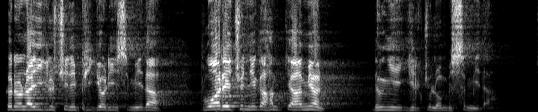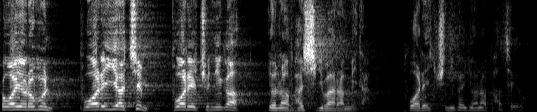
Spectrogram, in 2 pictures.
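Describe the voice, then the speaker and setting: A male pastor exhorts his congregation with emphatic, repeated phrases. His voice is high and bright. It carries through a sanctuary with long reverb. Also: fast. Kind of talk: sermon. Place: church sanctuary. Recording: reverberant church hall.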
